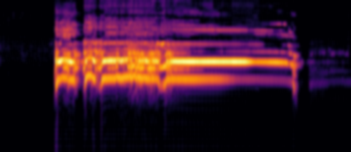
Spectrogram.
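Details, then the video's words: Desi rooster crowing: a single loud cock-a-doodle-doo with choppy opening notes and a long steady drawn-out final note lasting over a second. "Aap ko Mere Murge ki Awaz kasi lagi"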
